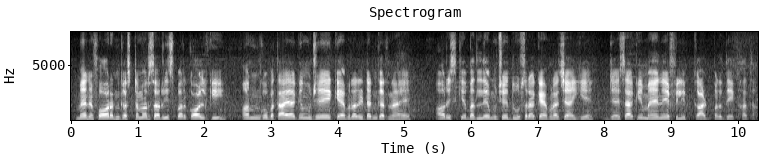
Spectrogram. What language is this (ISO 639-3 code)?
urd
